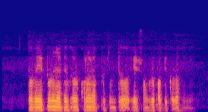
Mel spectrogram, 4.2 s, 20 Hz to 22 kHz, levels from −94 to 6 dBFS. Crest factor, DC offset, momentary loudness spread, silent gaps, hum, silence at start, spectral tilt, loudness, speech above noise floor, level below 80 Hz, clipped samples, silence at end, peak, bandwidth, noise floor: 18 dB; under 0.1%; 12 LU; none; none; 0.55 s; -11 dB/octave; -19 LUFS; 46 dB; -48 dBFS; under 0.1%; 0.6 s; -2 dBFS; 4.2 kHz; -64 dBFS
